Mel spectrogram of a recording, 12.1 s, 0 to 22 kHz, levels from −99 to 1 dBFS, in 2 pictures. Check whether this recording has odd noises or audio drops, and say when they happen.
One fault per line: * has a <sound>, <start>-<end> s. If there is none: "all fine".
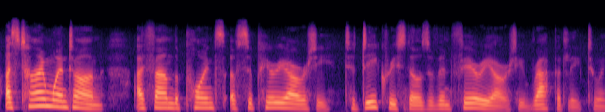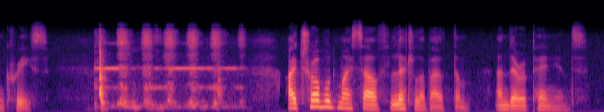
* has a sniff, 7.0-8.5 s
